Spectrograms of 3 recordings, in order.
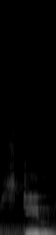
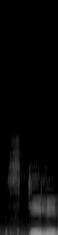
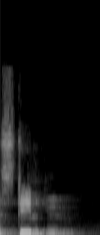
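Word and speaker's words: Steele: দা club কে লিখেছে স্টিল তাইতো স্টিল বানানটা কিড এসটি ডবলই এলই স্টিলি নাকি না স্যার স্টিল স্টিল অনেকে স্টিলি ফিলি বলে উচ্চারণ করতো তো এজন্য বললাম এটা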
